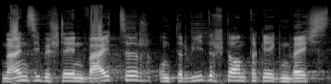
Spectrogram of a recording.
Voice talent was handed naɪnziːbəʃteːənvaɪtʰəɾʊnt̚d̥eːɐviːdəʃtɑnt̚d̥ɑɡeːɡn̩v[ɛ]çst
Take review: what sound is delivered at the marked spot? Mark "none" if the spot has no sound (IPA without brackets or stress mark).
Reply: ɛ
